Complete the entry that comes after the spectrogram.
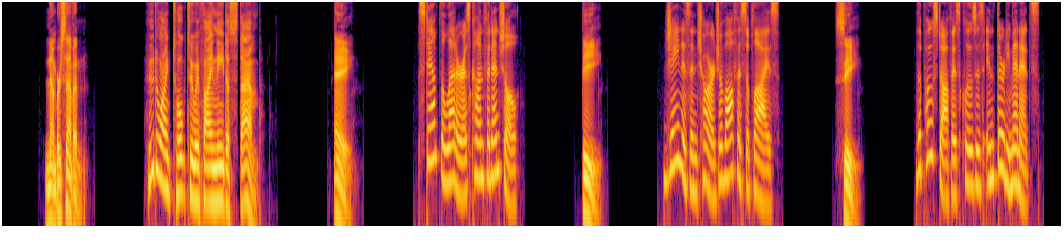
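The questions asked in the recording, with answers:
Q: Who do I talk to if I need a stamp?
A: B: Jane is in charge of office supplies.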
